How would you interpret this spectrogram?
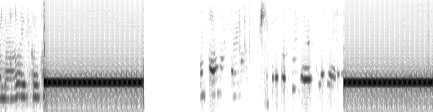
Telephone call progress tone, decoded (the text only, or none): ringback tone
